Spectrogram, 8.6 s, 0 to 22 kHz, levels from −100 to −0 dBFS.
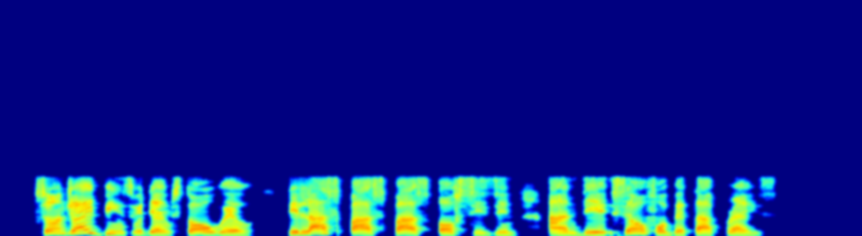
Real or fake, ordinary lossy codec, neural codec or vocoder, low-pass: real; none; none; 5.4 kHz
